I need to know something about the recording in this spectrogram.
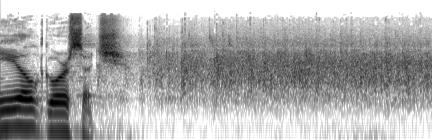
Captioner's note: applause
